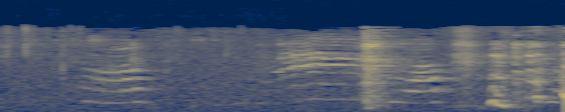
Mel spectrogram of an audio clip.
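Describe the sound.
A house cat makes faint grumbling meows: a couple of short, wavering calls spaced apart, soft and low in level, followed by brief rustling noises.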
